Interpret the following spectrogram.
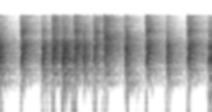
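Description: Fast, even run of hand claps, about six a second: the clap percussion of an electronic music sting.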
